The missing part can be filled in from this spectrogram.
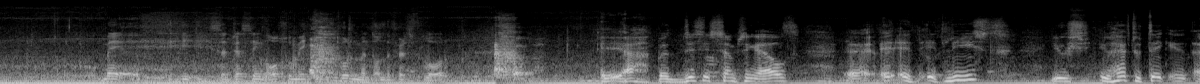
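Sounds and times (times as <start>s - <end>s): steady low hum: 0.0s - 12.0s
man speaking: 0.9s - 4.6s, 6.0s - 12.0s.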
